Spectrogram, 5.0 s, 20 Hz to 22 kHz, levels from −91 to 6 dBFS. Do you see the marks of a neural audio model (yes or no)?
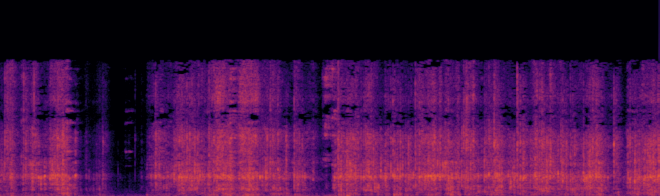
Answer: yes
